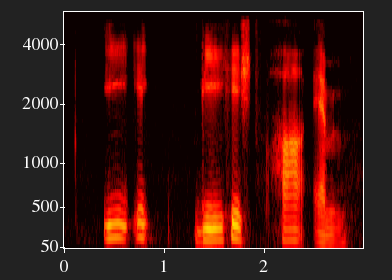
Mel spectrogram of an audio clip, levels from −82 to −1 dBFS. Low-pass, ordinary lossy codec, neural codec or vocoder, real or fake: 5.4 kHz; none; codec, 16 kHz, 0.8 kbps, ZipCodec; fake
